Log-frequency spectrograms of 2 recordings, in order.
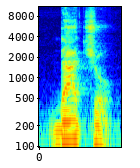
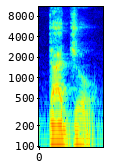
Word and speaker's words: dacho: Well, we have a word in Creek, and it's pronounced dacho. And you can also pronounce this CH sound with a J. Okay? Dajo.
